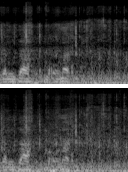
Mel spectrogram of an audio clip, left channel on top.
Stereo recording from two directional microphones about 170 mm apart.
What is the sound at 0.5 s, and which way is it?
Speech, centre (ahead or behind).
